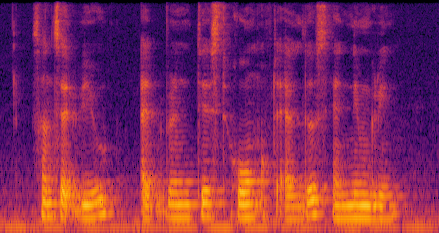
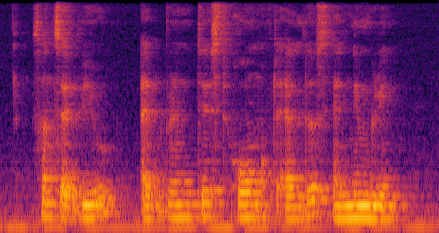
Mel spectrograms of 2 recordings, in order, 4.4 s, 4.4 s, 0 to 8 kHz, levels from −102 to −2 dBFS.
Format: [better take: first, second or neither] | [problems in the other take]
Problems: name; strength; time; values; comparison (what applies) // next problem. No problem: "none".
first | room echo; dies away in 0.6 s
